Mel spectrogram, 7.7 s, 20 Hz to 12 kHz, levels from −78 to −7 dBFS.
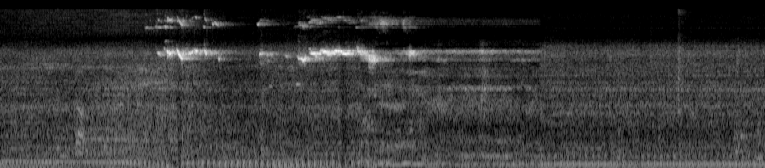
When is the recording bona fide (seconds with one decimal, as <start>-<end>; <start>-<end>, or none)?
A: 0.0-3.6; 5.4-7.7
